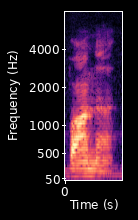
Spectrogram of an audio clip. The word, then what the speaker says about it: Vanna: not going to get kelvin says it's pronounced vonna not vanna vonna okay my bad i'm from kentucky dog you gotta work with me sometimes you know yeah i see two ends together i'm like that's vanna like savannah don't you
